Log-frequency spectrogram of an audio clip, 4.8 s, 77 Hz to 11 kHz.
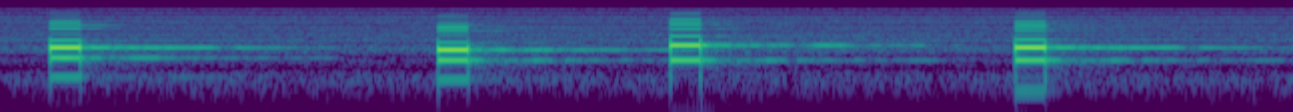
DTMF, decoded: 8 4 6 5

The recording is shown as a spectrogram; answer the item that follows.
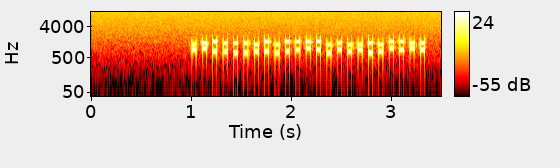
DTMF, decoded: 70652246169#9184724#908

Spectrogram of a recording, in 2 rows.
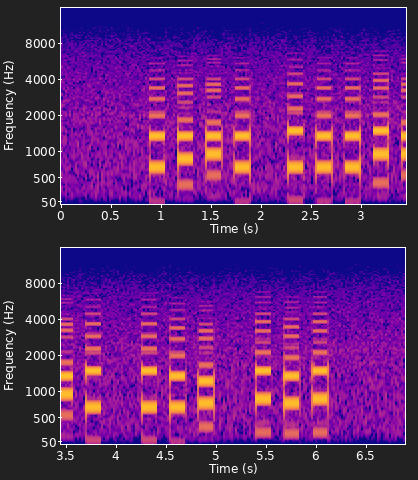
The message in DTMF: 2802 322#03 324 959

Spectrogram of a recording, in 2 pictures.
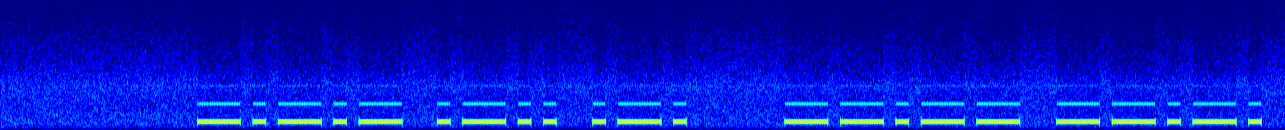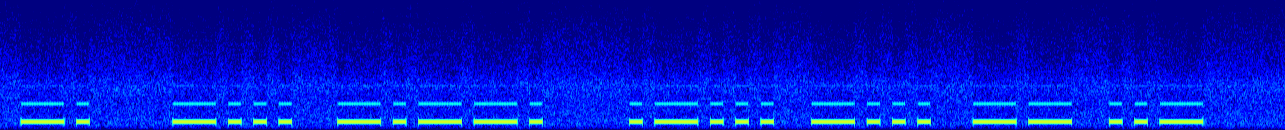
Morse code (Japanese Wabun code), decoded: サカナ アシタ ハル オハヨウ

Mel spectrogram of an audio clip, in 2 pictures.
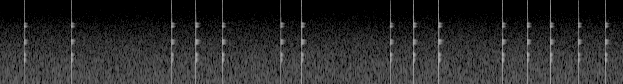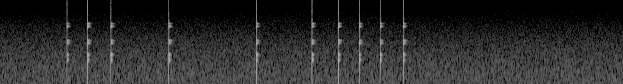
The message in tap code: AMPLE

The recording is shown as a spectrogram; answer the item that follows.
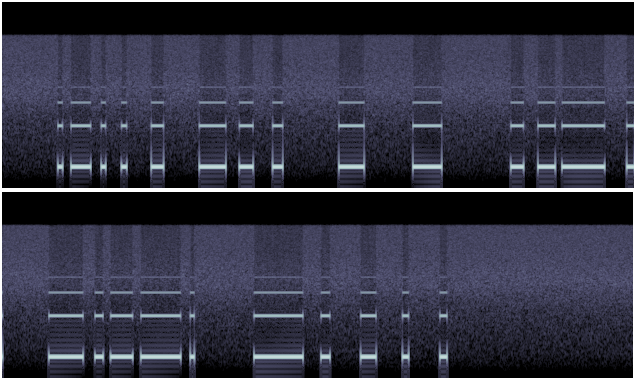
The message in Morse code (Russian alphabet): none

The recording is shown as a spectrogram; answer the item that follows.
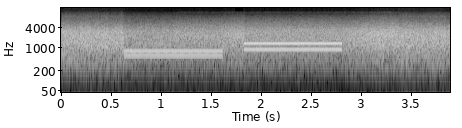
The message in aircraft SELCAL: GK-LR

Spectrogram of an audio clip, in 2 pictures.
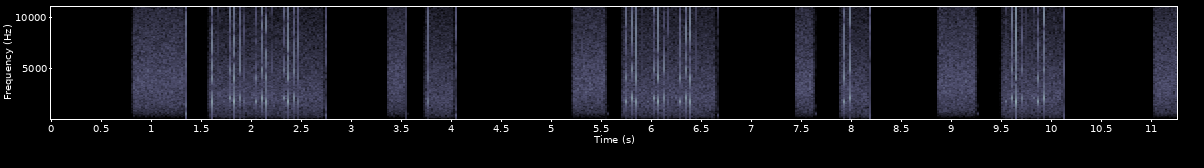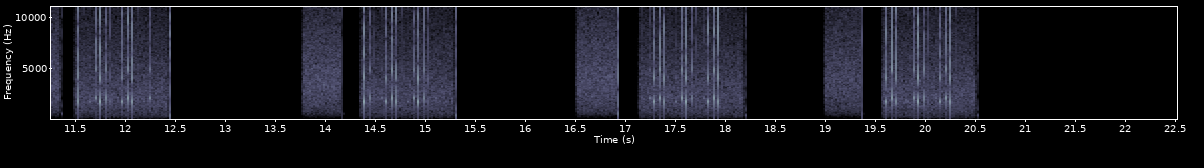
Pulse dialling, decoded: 9 1 7 1 4 7 7 8 7

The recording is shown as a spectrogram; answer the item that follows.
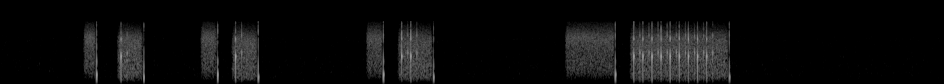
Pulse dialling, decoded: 1 1 2 9

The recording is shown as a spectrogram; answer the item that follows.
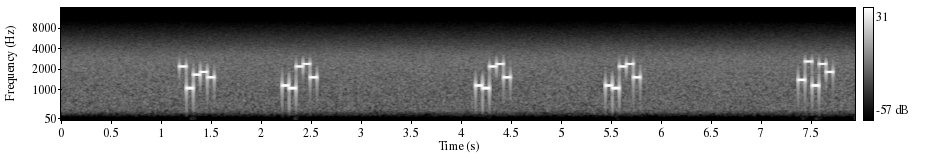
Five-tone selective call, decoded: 91675 21905 21905 21905 44207

